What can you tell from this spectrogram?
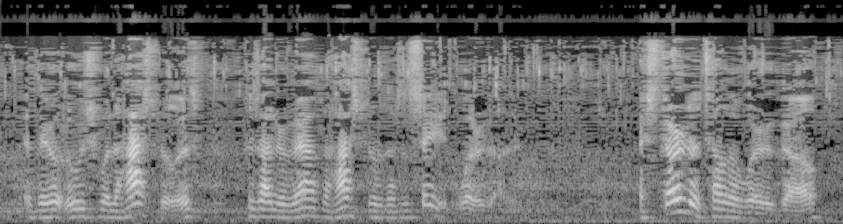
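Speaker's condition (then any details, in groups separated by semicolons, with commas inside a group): ALS; still able to talk, articulate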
